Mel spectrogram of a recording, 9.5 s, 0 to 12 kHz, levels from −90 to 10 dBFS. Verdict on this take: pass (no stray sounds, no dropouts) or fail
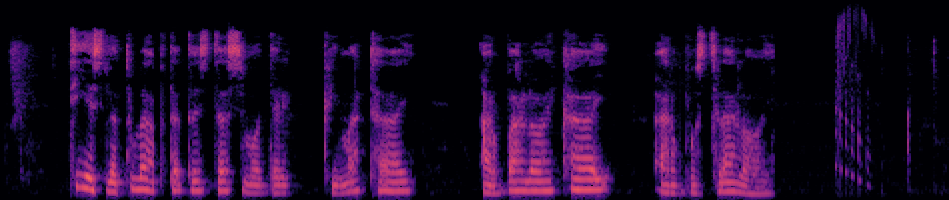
fail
